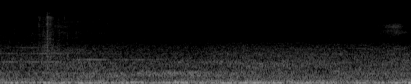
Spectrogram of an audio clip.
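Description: Steady low rumble of distant engine noise, with no clear start or stop.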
